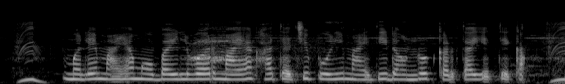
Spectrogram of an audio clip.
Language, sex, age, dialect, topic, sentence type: Marathi, female, 18-24, Varhadi, banking, question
